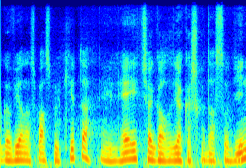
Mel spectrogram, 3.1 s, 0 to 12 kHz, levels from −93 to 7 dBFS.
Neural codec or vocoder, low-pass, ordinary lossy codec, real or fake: codec, 24 kHz, 0.9 kbps, DualCodec; 10.8 kHz; Opus, 64 kbps; fake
